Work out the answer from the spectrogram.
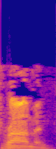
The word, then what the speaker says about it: ramen: know if they were Roman or Ramen no it's Ramen that's how you spell it r-a-m-e-n I thought there's Ramon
